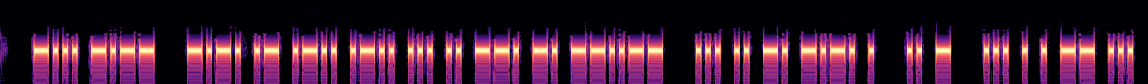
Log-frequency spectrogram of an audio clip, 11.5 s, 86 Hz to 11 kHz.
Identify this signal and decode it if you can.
Morse code, heard as a keyed tone, about 25 wpm, 600 Hz. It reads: BY CALLSIGN, SINCE IT SEEMS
